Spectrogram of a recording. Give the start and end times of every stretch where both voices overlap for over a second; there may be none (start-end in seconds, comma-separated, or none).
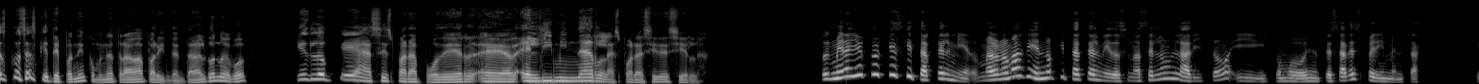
none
